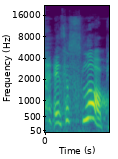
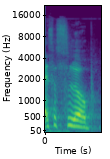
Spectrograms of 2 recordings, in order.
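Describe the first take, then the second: First: "slob" with an open "ah" vowel; louder "slob", rhyming with "blob". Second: "slob" said as "slub"; short U vowel. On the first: Presenter playing with the fabric term, "slob" with an open vowel. Trying out two vowels in slub. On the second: Presenter playing with the fabric term, "slob" turned into "slub". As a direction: make "slob" rhyme with "club". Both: Real, not acted.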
